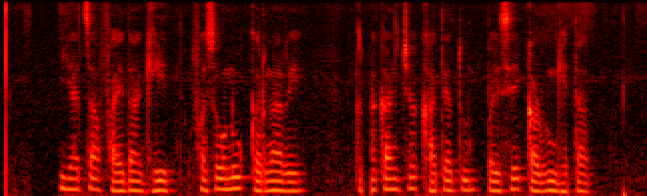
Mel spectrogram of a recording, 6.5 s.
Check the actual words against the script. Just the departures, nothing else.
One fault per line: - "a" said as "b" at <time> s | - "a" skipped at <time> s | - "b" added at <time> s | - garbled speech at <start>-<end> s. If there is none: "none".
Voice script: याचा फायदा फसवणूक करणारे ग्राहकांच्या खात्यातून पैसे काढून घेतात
- "घेत" added at 1.4 s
